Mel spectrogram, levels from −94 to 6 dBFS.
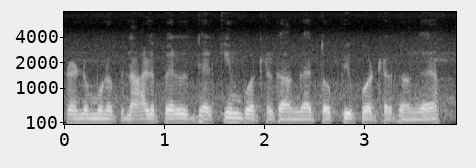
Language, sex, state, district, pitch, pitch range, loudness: Tamil, male, Tamil Nadu, Kanyakumari, 105 Hz, 95-110 Hz, -14 LUFS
